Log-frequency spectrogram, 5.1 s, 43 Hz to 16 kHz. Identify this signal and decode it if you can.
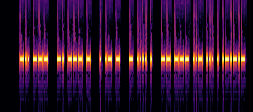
Morse code, heard as a keyed tone, about 46 wpm, 700 Hz. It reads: DO NOT EAT THE MOUSE.
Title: Sentences from Top 1000 Words - Review Part 5 - 45wpm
